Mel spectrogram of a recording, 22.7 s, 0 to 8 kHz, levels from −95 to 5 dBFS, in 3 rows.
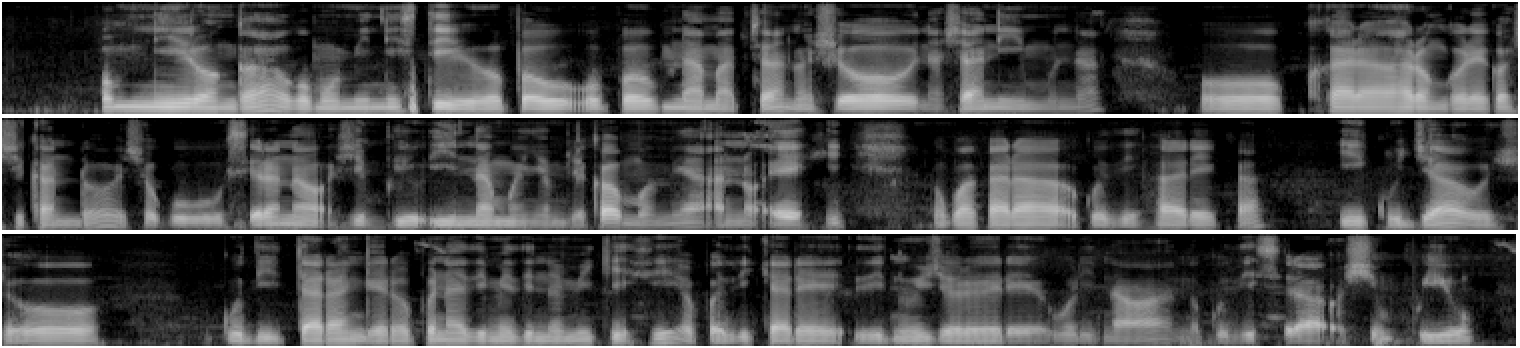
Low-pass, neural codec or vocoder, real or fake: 7.2 kHz; none; real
